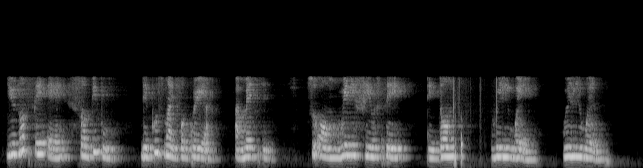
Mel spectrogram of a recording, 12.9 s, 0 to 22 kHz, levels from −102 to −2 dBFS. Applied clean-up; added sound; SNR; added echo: neural mask model DeepFilterNet 3.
